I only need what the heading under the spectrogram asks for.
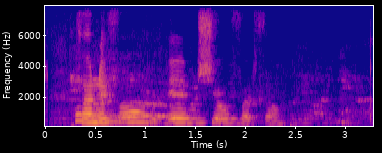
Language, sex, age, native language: Icelandic, female, 10, Icelandic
